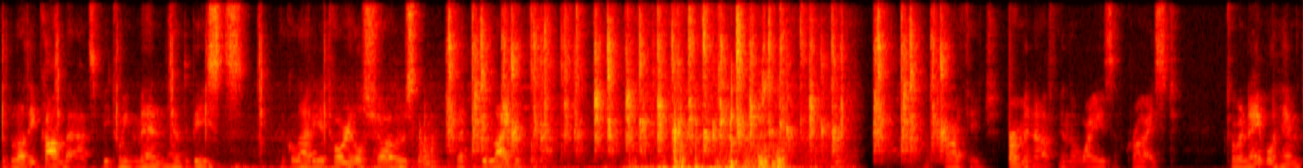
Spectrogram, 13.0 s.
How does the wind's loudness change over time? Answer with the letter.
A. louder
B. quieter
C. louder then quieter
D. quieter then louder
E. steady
A.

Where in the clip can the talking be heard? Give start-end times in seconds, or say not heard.
0.0-5.5, 9.1-12.9.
